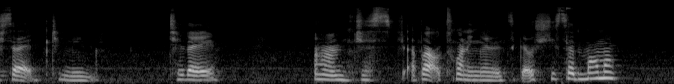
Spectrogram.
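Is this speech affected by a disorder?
Yes: cerebral palsy; wheelchair user.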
